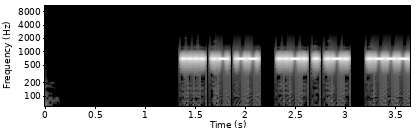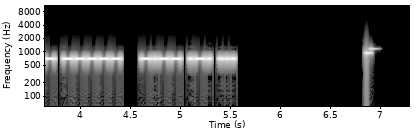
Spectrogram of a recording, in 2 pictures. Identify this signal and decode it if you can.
Morse code, heard as a keyed tone, about 40 wpm, 700 Hz. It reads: HAM FER 10 YRS
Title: K1USN SST QSO Practice 40wpm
